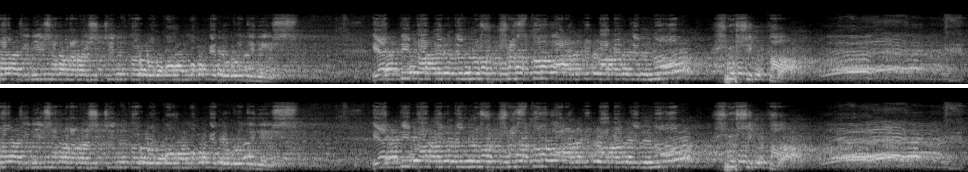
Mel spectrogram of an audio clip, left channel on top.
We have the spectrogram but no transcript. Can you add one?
জিনিস আমরা নিশ্চিত করবো, কমপক্ষে 2টো জিনিস। একটি তাদের জন্য সুস্বাস্থ্য, আর একটি তাদের জন্য সুশিক্ষা।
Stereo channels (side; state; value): both; normal; correlation 0.80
